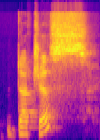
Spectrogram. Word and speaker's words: duchess: Duchess has first syllable stress. It has that stressed schwa sound. And then the CH says the ch sound. We see that in the dictionary as a t and a sh together.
